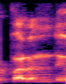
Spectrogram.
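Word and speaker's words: پرنده: ठीक है, आगे आप देखें नेक्स्ट वर्ड है जिसका परिंदा। तलफ्फुज हमारे यहाँ होता है परिंदा। टूटा टूटा एक परिंदा ऐसा टूटा, ठीक है, बट फारसी लफ्ज है ये परिंदा और उसका सही प्रोनाउंसिएशन है परंदे।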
